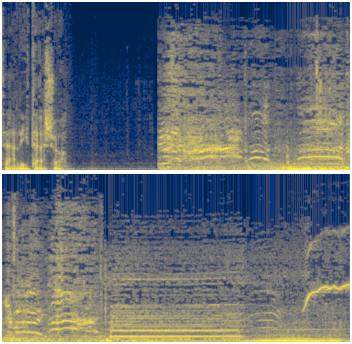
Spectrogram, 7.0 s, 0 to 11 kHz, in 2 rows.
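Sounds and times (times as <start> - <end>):
speech: 0.0 - 0.8
several people shouting and yelling at a bear: 1.6 - 6.5
excited voices: 1.6 - 6.9
car horns honking at a bear: 3.4 - 6.9.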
